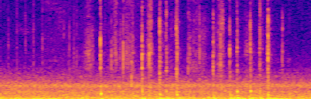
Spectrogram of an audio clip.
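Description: Quiet, rapid keystrokes on a computer keyboard as a search query is typed, a light irregular patter of clicks running throughout at low volume.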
